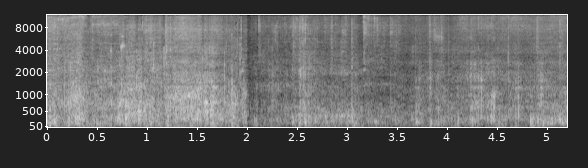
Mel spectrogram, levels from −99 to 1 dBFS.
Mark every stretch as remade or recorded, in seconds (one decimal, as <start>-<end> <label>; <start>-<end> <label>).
0.0-1.2 recorded; 1.2-1.8 remade; 1.8-3.5 recorded; 3.5-5.2 remade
